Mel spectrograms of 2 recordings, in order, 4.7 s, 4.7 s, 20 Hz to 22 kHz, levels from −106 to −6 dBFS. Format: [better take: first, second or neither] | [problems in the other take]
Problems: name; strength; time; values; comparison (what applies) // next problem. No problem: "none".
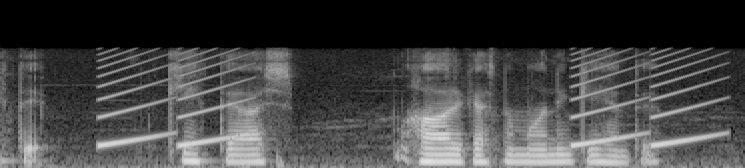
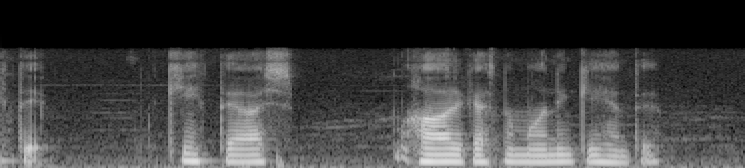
second | background sound (Siren); as loud as the speech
